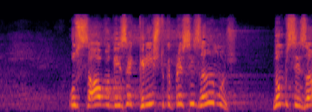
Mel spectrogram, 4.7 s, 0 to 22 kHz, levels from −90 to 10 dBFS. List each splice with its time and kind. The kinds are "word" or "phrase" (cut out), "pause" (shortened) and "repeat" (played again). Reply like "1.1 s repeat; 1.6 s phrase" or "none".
none

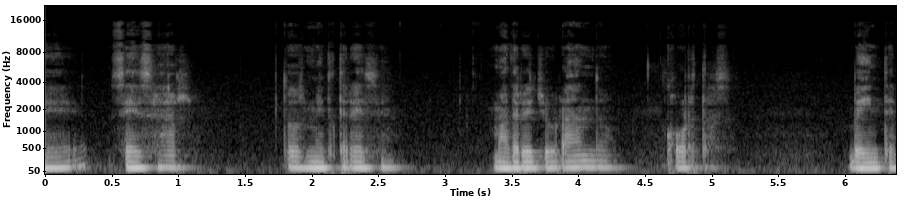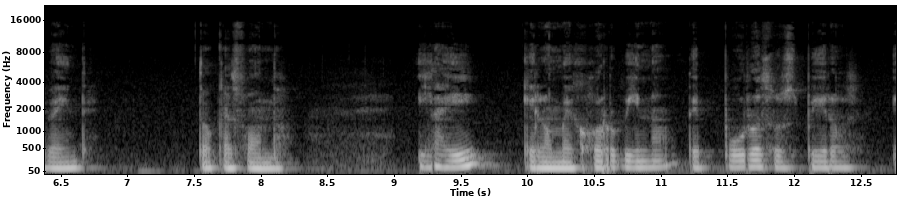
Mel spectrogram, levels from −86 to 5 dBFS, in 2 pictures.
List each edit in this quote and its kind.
4.6 s word; 9.3 s word

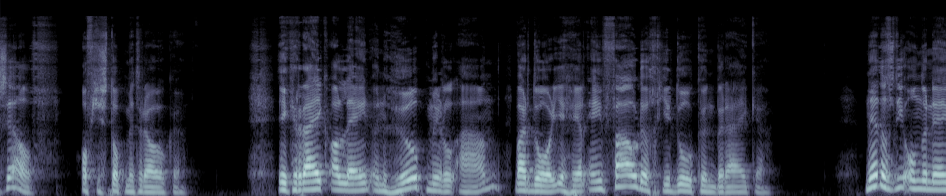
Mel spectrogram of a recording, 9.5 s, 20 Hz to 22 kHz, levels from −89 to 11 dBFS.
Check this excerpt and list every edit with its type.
5.1 s pause

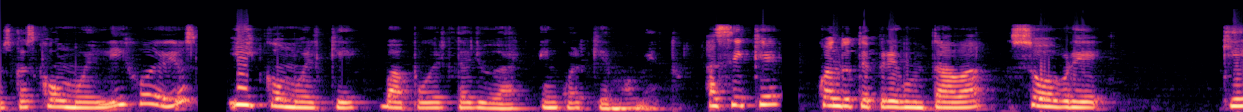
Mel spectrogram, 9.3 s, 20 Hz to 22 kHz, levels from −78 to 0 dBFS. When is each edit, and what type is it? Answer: 5.2 s pause

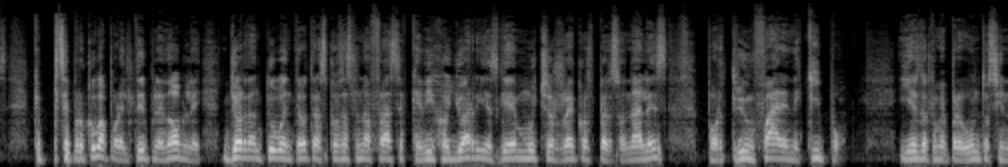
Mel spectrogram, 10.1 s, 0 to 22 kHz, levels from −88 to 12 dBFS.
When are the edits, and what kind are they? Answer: 4.0 s word

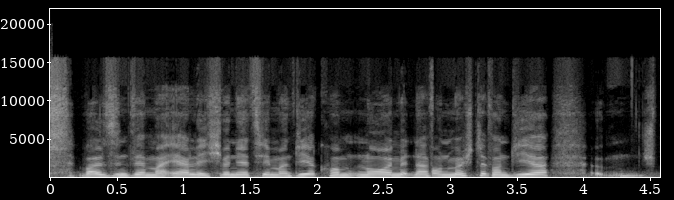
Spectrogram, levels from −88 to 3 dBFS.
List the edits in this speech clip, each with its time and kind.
1.3 s word; 1.8 s word; 2.6 s word; 2.9 s word; 3.3 s word

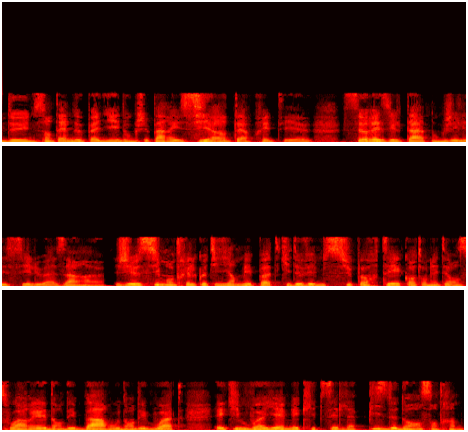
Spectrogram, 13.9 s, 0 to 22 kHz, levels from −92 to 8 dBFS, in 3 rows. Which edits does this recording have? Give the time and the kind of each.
none

